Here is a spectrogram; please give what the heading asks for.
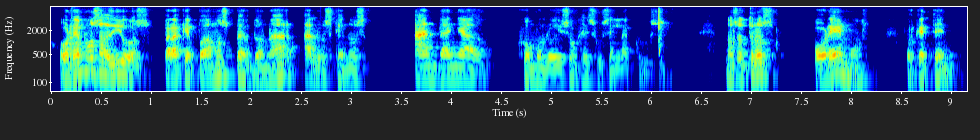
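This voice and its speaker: A man's voice: mid-range voice, vocal fry. A man teaching a Bible study, explaining earnestly and stepping in to correct a student, on a dull lo-fi recording.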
